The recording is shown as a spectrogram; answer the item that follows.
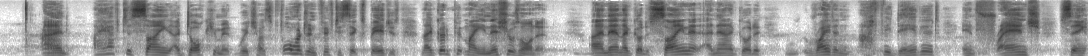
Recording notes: Here is a behind the scenes interview I gave at the Bitcoin conference in Amsterdam.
